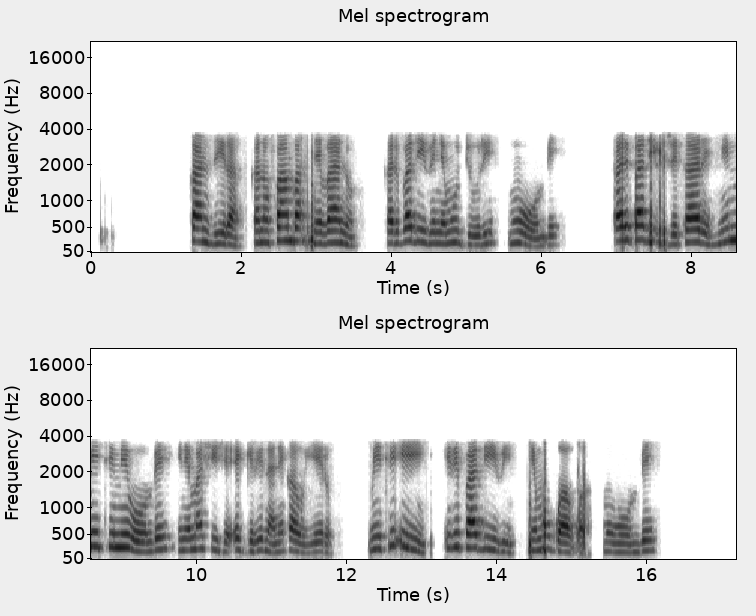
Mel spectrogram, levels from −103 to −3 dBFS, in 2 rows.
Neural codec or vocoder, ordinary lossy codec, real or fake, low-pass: codec, 24 kHz, 3.1 kbps, DualCodec; AAC, 32 kbps; fake; 3.6 kHz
